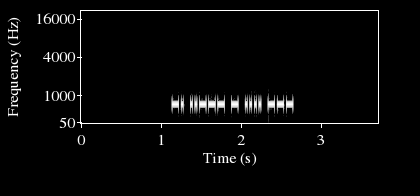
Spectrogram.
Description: Morse code, heard as a keyed tone, about 38 wpm, 700 Hz. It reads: N2THO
